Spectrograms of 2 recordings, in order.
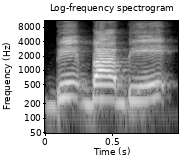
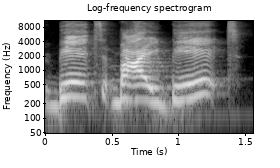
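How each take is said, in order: First: Said in the usual way. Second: Bit by bit, drawn out slowly; slowed down. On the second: Shown as a demonstration. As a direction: spell it out slowly.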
